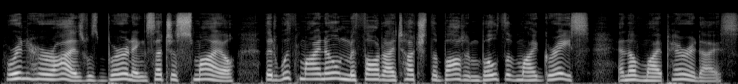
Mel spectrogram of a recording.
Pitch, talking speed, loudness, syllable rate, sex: 215 Hz, 210 wpm, -18 LUFS, 5.2 syllables/s, female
